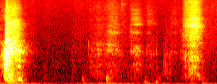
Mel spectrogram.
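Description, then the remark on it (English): A loud sneeze bursts out at the start, followed by a few soft breathy sounds and another sharp, sneeze-like burst near the end. No one speaks. “Bless you.”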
